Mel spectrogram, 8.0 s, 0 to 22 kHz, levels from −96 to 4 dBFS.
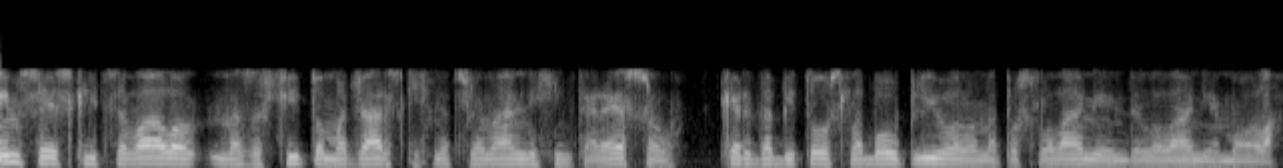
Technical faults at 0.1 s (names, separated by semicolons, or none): GSM full-rate codec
